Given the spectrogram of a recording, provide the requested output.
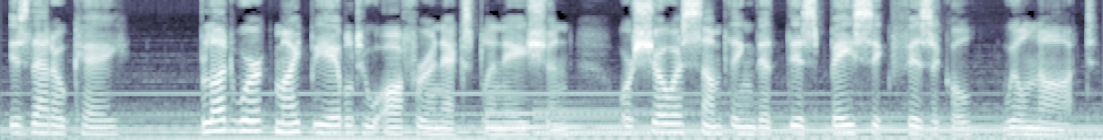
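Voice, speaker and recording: A woman's voice: low voice, normal speed, natural voice. A woman playing a patient, matter-of-fact veterinarian in an audio story, firm and reassuring. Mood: reassuring, professional. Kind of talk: dramatic audio story acting. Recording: voice over prominent music.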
